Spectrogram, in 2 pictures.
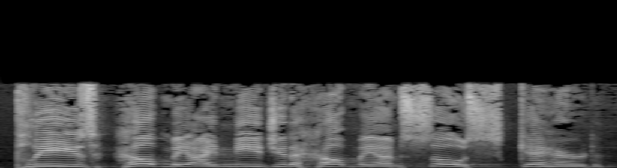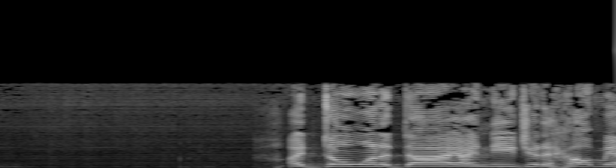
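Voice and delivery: high, drawn-out tearful pleading; imitating a man's desperate, wailing prayer; sobbing prayer. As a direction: pray it as if through sobs. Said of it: "he sobbed".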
